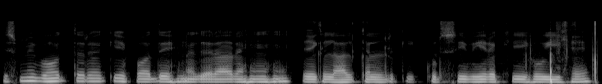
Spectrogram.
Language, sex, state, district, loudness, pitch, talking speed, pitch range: Hindi, male, Bihar, Purnia, -26 LUFS, 125 Hz, 190 wpm, 120-130 Hz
